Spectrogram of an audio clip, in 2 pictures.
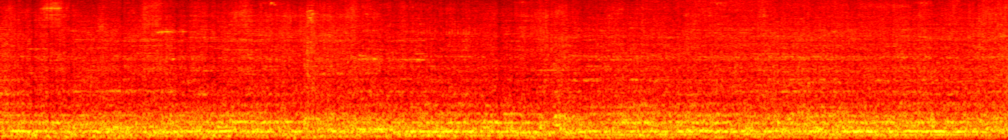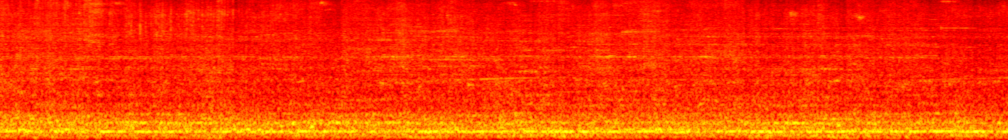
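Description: Intermodal freight train's spine flatcars, loaded with highway trailers, rolling steadily past: a continuous rumble of steel wheels on rail with a low droning hum and occasional clicks from the rail joints.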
